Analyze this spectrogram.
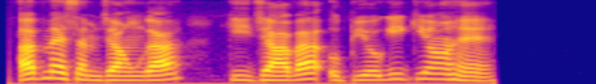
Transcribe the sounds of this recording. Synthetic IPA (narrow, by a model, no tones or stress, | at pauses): ɐbmɛ̃ːsɐmd͡ʒʱaːũːŋɡakid͡ʒaːʋaʔʊpjoːɡikjõːɦɛ̃ː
